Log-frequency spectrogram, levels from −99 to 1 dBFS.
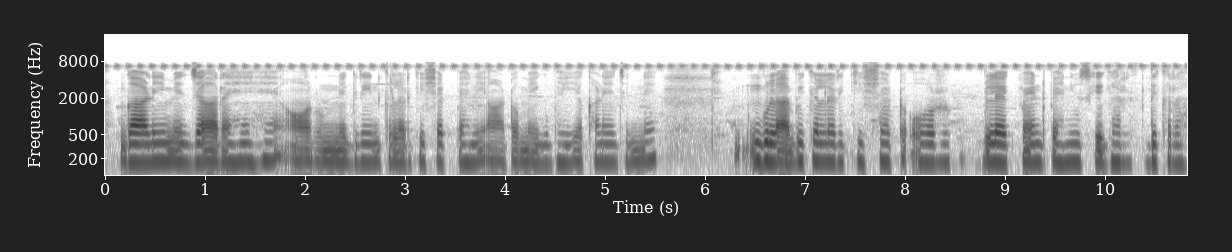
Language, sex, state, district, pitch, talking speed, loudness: Hindi, female, Jharkhand, Jamtara, 175 Hz, 185 wpm, -36 LUFS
